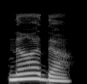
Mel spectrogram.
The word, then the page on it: ನೆತ್ತಿ: Kannada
